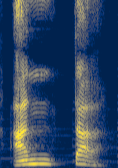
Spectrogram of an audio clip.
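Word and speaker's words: 앉다: 말을 먼저 보겠습니다 겹받침 니은 치로 된 말 안따 여기에서 앞에 있는 니는 발음이 되고 지은 뒤로 이동이 되면서 따라는 된 소리가 됩니다 그래서 안따 안따 이렇게 읽습니다 그러면 몸을 만나면 어떻게 될까요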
